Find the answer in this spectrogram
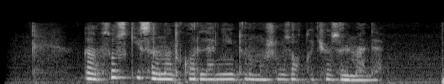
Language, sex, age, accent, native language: Uzbek, female, 25-34, Toshkent shahri, Uzbek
